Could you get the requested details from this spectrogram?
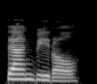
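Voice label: "dung beetle", British English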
